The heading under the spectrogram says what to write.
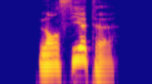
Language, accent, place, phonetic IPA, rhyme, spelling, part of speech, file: German, Germany, Berlin, [lɑ̃ˈsiːɐ̯tə], -iːɐ̯tə, lancierte, adjective / verb, De-lancierte.ogg
- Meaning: inflection of lancieren: 1. first/third-person singular preterite 2. first/third-person singular subjunctive II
